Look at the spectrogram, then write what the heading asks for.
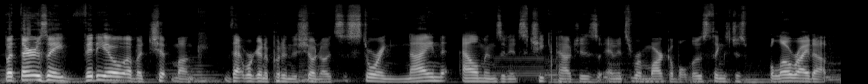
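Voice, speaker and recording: Mid-pitched man explaining things calmly as a podcast co-host, with faint music behind. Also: moderate pace, few pauses. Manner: calm, explanatory, laughs along. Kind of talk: casual chat with explanations.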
